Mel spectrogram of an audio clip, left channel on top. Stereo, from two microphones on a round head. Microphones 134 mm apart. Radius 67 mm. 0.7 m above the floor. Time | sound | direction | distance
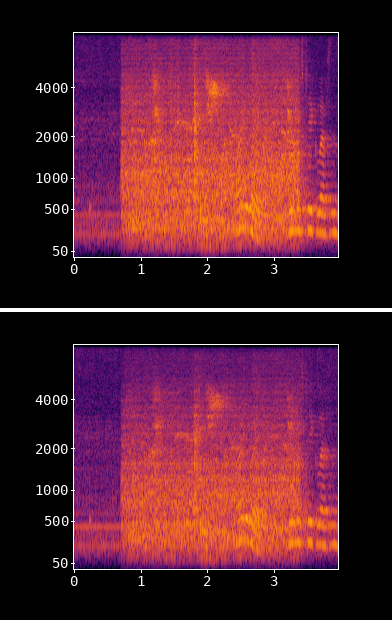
0.7 | a bird | 75° left (ahead or behind) | 1.1 m
2.4 | a woman speaking | 25° left (ahead or behind) | 0.7 m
